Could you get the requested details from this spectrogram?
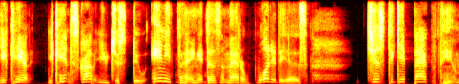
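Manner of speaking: weeping, tearful, crying voice. Telling of an encounter with him, while crying. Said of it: "I'm sorry, I'm crying".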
